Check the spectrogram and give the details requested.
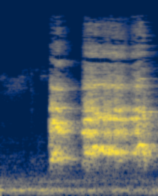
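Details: Pelung chicken at its morning feed giving a loud, raspy crow in two quick bursts, the second sustained and rich in harmonics, after a moment of near silence.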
